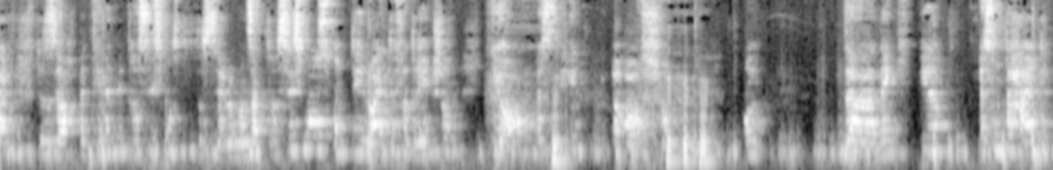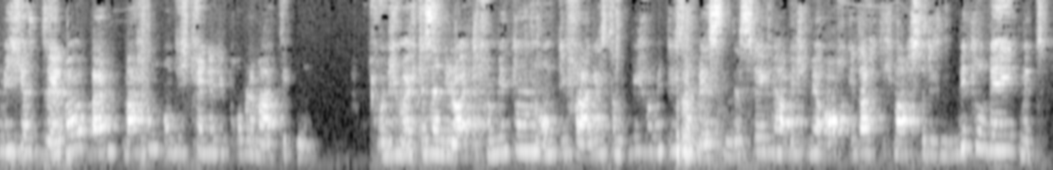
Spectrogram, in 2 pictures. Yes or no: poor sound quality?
yes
